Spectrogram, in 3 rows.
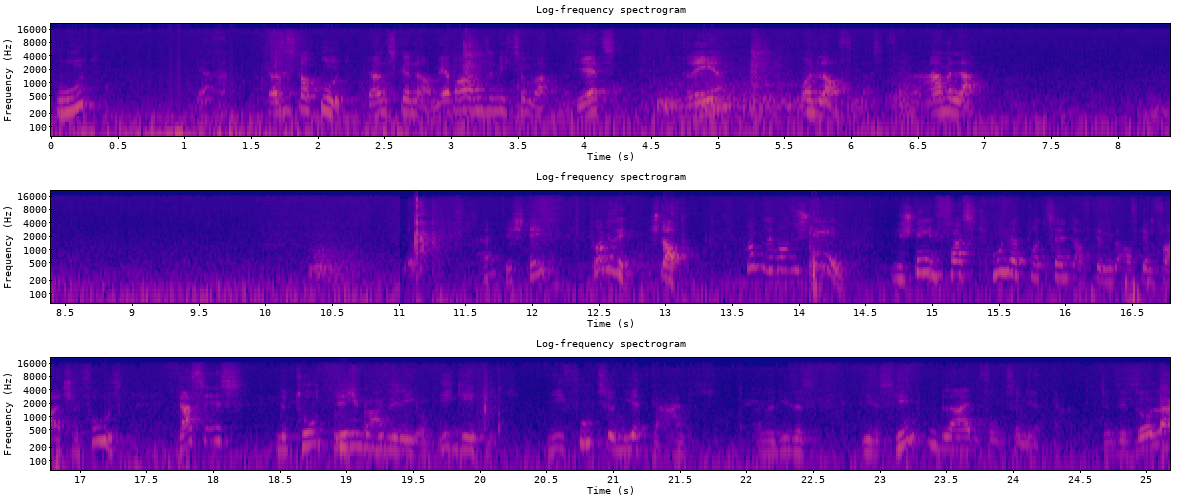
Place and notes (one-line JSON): {"title": "mettmann, golfclub, trainingsstunde", "date": "2008-04-19 10:50:00", "description": "anweisungen des trainers, abschläge, übungen - mittags im frühjahr 07\nproject: : resonanzen - neanderland - social ambiences/ listen to the people - in & outdoor nearfield recordings", "latitude": "51.28", "longitude": "7.00", "altitude": "183", "timezone": "Europe/Berlin"}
